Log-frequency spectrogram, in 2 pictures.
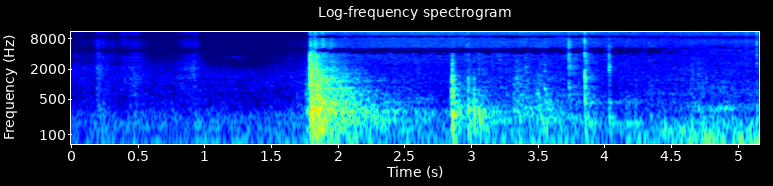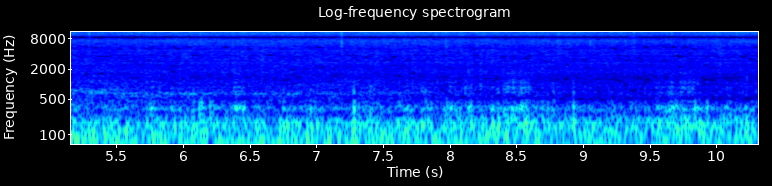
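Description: A T-bone steak hitting the hot grate of a gas grill, about two seconds in: a sudden loud hiss that settles into steady sizzling, with a few light clicks soon after.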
